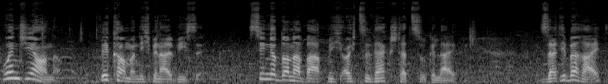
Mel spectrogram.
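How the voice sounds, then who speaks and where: Actor as lively, flowery city guide. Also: male voice, medium pitch, brisk, background noise, natural voice. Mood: courteous. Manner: flowery, ceremonious. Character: courteous, proud Venetian tour guide, eager to impress. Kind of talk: video game dialogue.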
